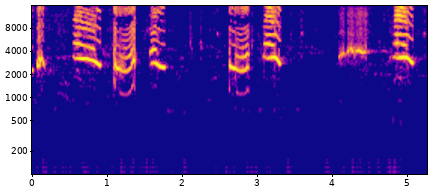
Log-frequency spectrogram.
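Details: Oriental magpie-robin singing to provoke rivals in a fight: loud, separate whistled phrases with sharp upward and downward sweeps, spaced by short silences.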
